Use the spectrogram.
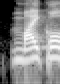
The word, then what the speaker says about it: Mikail: I can't think of his name right now, but he's probably their top Michael, but it's spelled Mikail, or might be Mikhail Kamara.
